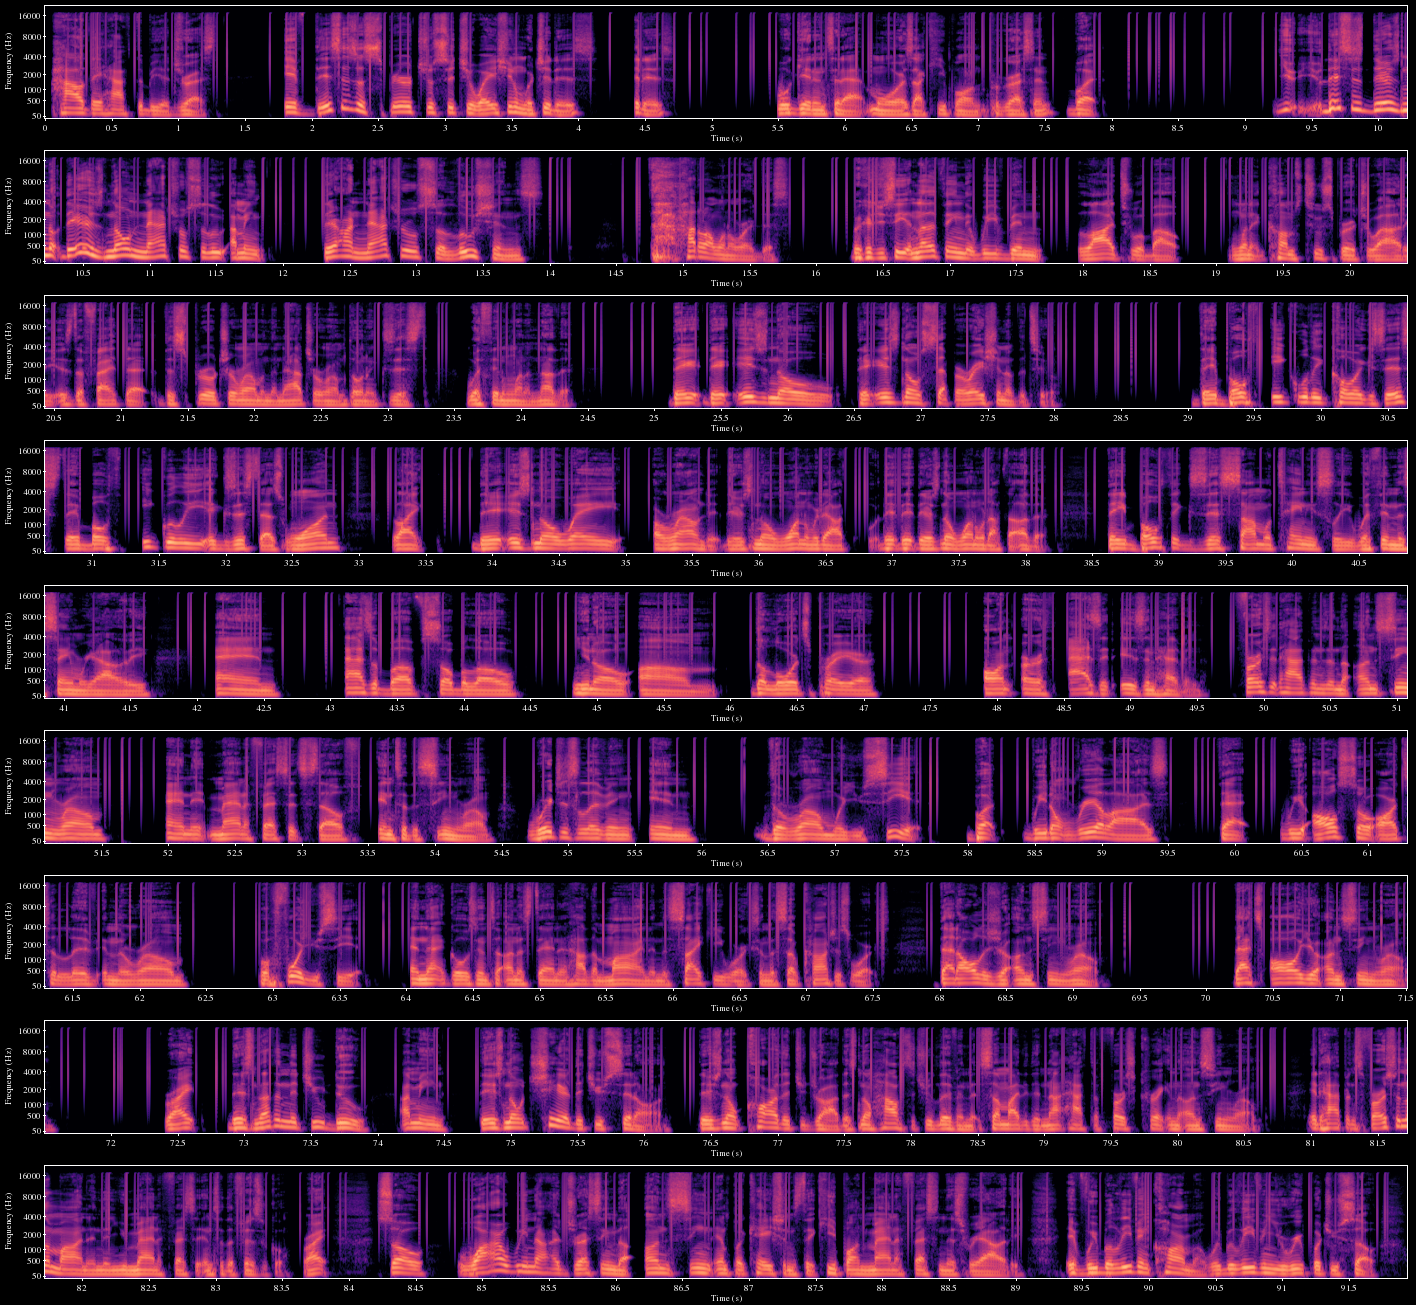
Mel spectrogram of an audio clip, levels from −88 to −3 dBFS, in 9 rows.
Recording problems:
crackle, like an old record; noticeable; 15 dB below the speech

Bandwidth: 17.5 kHz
